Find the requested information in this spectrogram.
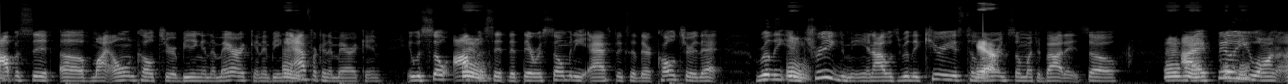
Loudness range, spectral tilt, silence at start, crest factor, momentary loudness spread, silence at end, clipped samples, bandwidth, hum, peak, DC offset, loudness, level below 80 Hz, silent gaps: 5 LU; -5.5 dB/octave; 0 s; 24 dB; 13 LU; 0 s; under 0.1%; over 20 kHz; none; -2 dBFS; under 0.1%; -27 LUFS; -62 dBFS; none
